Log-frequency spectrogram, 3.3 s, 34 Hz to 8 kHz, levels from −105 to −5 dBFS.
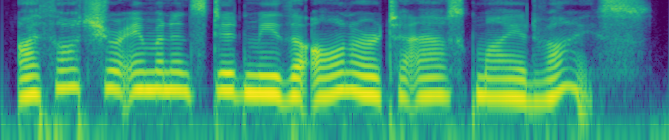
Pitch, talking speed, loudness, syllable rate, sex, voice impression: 210 Hz, 215 wpm, -17 LUFS, 5.8 syllables/s, female, feminine, slightly young, adult-like, tensed, powerful, slightly bright, clear, very fluent, slightly cool, slightly intellectual, slightly sincere, calm, slightly elegant, very lively, slightly strict, slightly sharp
